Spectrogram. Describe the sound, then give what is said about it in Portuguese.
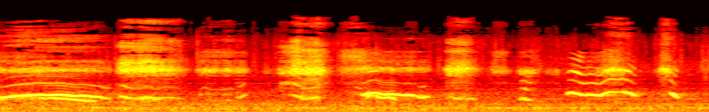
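A breathless, strangled, very short scream from a woman already out of breath, broken up by sharp gasps for air, with short strained vocal bursts and whimpering breaths repeating over several seconds. “Ela dá um grito e, e ela já tava sem ar, então é um grito muito curto e já.”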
